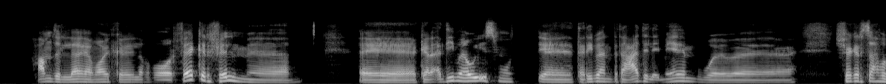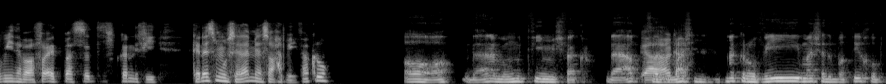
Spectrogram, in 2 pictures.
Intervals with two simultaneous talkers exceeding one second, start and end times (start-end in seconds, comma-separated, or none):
none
